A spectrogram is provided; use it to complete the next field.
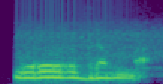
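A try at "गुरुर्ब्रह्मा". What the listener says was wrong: is Gurur Brahma, Gurur Vishnu. That's why many people when they chant, they say Guru Brahma, Guru. That's wrong actually. Gurur Brahma, Gurur Vishnu. Not Guru Brahma, Guru Vishnu. Guruhu Brahma, Guruhu Vishnu. You can do like that if it is a compound, possible. The compound it is possible. Guruhu Eva Brahma, Guru Brahma.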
